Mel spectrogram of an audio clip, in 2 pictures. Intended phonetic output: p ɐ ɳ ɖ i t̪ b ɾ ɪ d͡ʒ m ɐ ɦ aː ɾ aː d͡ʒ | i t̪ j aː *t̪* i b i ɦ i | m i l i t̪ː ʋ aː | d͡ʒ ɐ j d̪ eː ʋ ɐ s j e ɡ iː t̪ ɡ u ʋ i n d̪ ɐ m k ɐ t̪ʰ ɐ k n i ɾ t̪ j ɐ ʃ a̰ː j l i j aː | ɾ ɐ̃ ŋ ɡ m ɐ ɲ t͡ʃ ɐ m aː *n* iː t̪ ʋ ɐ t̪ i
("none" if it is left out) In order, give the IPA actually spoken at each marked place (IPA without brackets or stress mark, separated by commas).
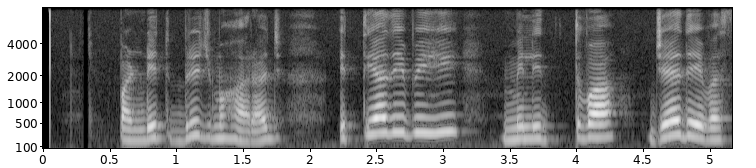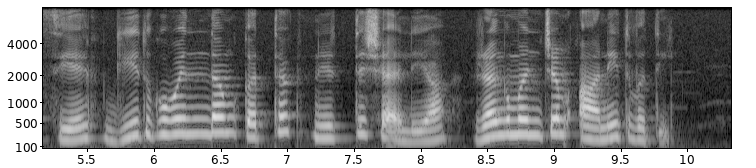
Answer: d̪, n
